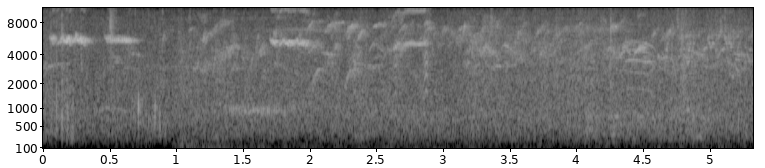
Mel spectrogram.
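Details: Gouldian finch song: short, thin, high whistled notes and faint chirps scattered over a steady hiss, with brighter tones near the start and again around the second second.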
